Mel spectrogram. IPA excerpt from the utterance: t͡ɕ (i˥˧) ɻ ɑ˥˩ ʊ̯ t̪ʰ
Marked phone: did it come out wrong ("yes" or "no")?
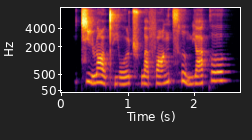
no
